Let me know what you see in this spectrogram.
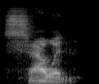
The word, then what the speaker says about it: Samhain: It was a pagan festival called Samhain, pronounced Samhain.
